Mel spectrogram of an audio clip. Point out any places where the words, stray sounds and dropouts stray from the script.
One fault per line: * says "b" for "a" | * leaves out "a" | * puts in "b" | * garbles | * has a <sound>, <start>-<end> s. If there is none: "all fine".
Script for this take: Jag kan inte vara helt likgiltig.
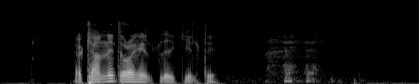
* has a laugh, 2.6-3.4 s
